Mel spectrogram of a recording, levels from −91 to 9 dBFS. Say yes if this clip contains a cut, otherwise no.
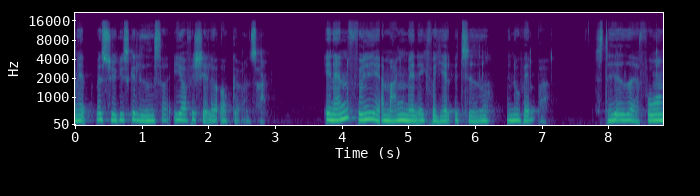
yes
